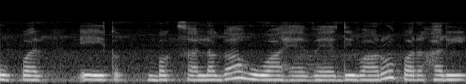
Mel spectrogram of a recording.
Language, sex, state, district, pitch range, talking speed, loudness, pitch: Hindi, female, Uttar Pradesh, Varanasi, 205-215 Hz, 140 wpm, -17 LUFS, 210 Hz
